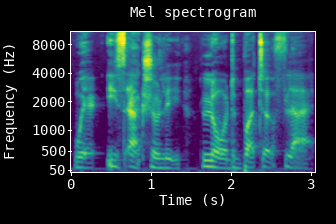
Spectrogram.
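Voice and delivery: put-on guest in a bogus French accent; fake French accent. Guest answering the host, in a fake French accent. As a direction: lay on a made-up French accent. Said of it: "What is that accent that you're doing?".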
